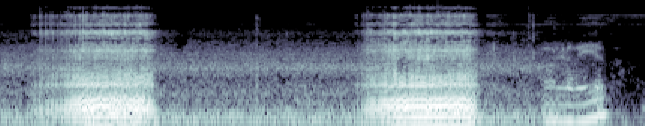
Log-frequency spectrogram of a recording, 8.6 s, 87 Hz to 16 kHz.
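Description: Very loud, harsh, rumbling snores on breathing in, about four seconds apart, roughly 15 breaths a minute: heavy snoring.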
